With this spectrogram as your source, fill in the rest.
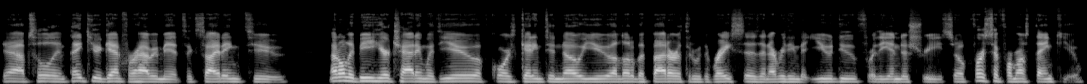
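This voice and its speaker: Podcast guest: middle-aged man from Puerto Rico, gravelly and flat, measured, dry remote sound. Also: mid-range voice, no room sound. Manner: measured, frequent "uh" pauses. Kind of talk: casual interview chat. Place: remote, virtual studio.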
